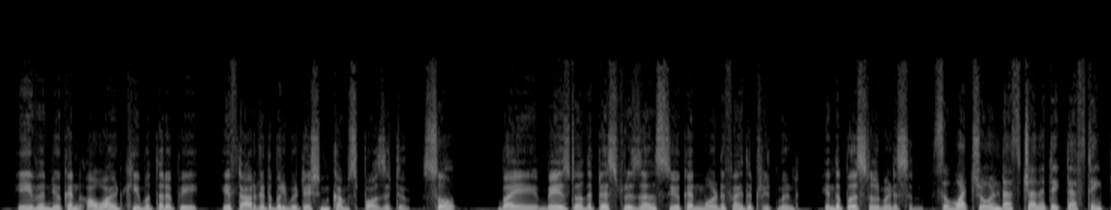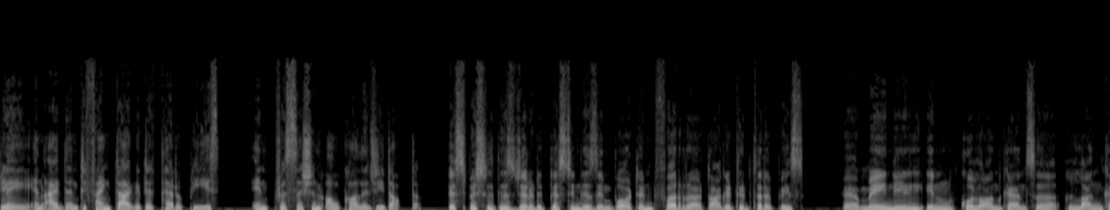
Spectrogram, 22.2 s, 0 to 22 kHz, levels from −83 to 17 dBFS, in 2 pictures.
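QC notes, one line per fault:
7.61–7.65 s, compressed frames skipped: the decoder dropped a couple of whole compressed frames, either missing from the stream or rejected as damaged, and carried on from the next good one. Because the jump points to a 10 ms frame, around 20 ms of speech vanishes between "you can modify the" and "in the personal medicine". The speech lurches forward at the join.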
